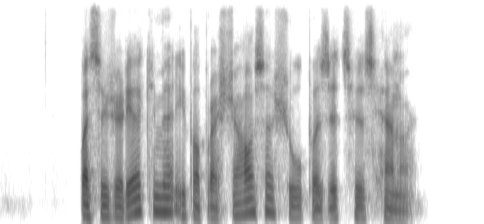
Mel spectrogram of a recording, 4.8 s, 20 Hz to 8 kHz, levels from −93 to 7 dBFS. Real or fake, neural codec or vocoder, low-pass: fake; codec, 16 kHz, 2 kbps, FunCodec, trained on Chinese and English, 25 frames a second; 7.2 kHz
